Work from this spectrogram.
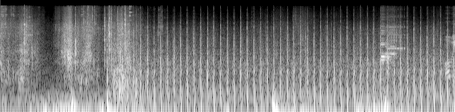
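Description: Gunfire in the video game Call of Duty Warzone: loud, rapid machine-gun bursts with a steady rattling rhythm that fills most of the stretch after a few heavier opening shots.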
